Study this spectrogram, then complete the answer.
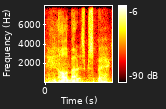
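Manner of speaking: dad drifting off to sleep; mock sleepy dad. Imitating dad falling asleep.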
